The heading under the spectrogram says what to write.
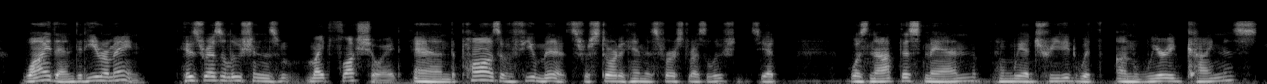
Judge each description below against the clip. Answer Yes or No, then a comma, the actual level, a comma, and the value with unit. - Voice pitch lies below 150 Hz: Yes, low, 135 Hz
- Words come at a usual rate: Yes, average, 170 wpm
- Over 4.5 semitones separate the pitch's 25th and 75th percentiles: No, average, 4.0 semitones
